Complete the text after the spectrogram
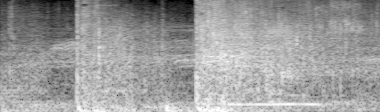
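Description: A gun fires a loud shot.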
